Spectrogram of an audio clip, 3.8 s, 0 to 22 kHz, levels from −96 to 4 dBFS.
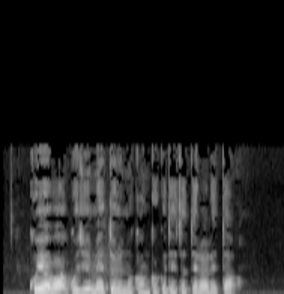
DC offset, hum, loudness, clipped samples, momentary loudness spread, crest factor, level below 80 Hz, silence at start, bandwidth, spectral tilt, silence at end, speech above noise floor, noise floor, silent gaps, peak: under 0.1%; none; -22 LUFS; under 0.1%; 13 LU; 18 dB; -60 dBFS; 0.4 s; 11.5 kHz; -4.5 dB/octave; 0.7 s; 42 dB; -63 dBFS; none; -4 dBFS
